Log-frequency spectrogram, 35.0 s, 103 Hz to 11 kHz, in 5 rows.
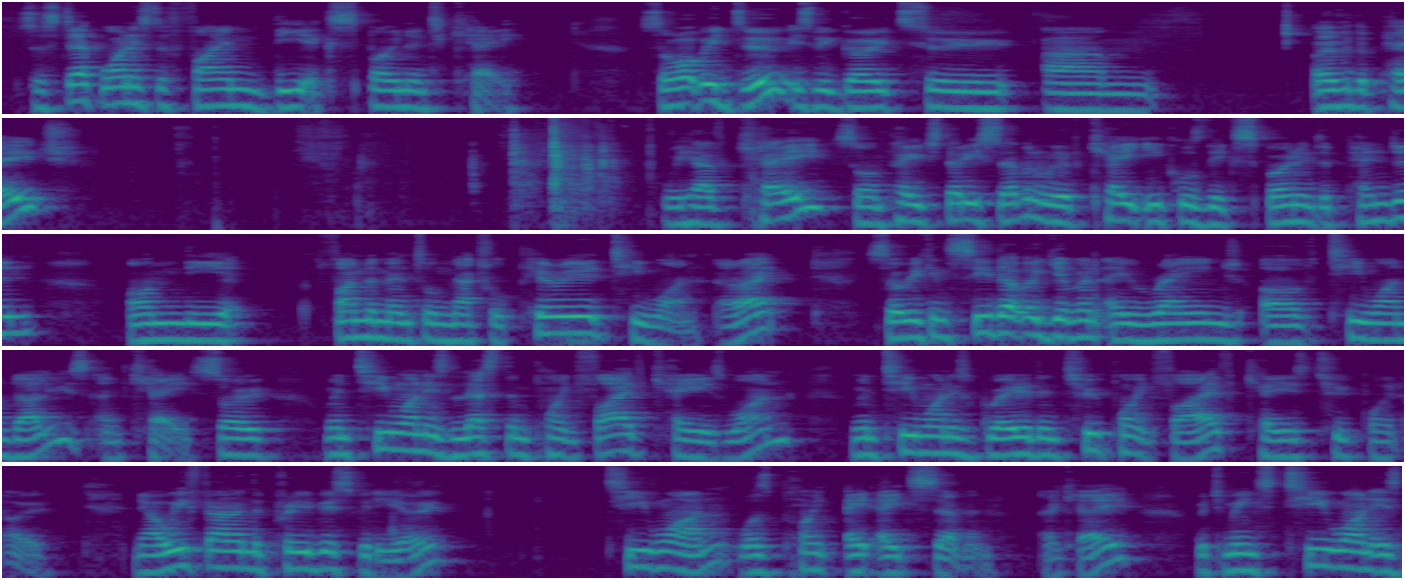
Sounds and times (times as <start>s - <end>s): Speech: 0.1s - 2.6s, 3.2s - 5.8s, 6.4s - 7.4s, 10.3s - 30.4s, 31.1s - 35.0s.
